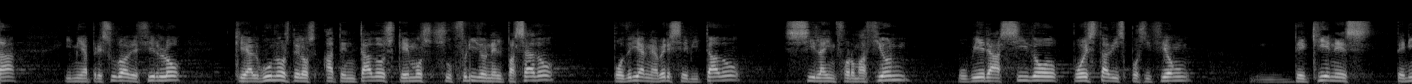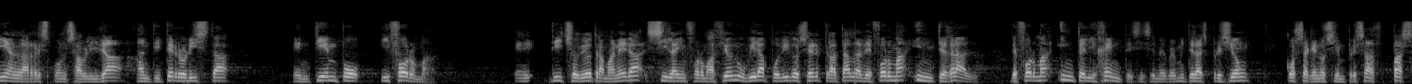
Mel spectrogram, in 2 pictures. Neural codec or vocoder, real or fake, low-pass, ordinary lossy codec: none; real; none; none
